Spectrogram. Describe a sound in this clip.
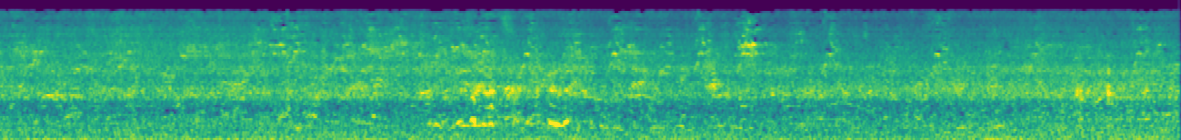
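Distant crowd chatter murmurs outdoors.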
